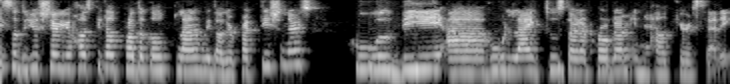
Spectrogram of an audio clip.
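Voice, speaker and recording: A woman with a non-native accent talks at a moderate pace. Her voice is high-pitched, with ordinary pitch variation. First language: not English. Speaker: interview series host. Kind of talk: video interview.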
